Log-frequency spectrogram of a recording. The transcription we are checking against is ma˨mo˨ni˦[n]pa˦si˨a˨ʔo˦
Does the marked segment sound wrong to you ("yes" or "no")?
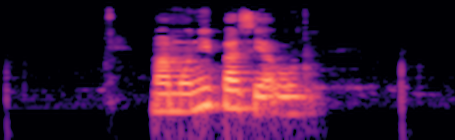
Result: yes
